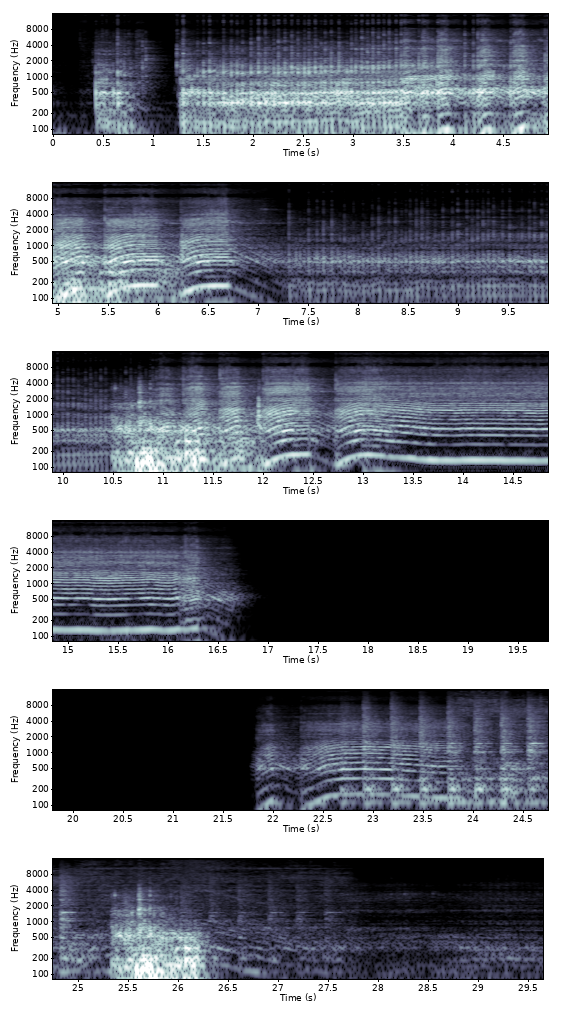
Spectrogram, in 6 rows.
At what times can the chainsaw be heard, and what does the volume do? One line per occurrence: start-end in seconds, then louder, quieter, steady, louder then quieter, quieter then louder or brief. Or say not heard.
0.0-16.7 quieter then louder
21.8-29.6 quieter.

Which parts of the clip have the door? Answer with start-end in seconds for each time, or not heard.
4.8-6.4, 10.5-12.1, 25.4-26.3.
